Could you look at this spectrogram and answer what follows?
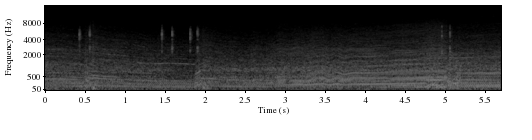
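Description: Race car engine in the iRacing sim at Las Vegas, a steady droning engine note held at moderate revs, with a few brief rises and dips in pitch through a corner, and no voices.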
